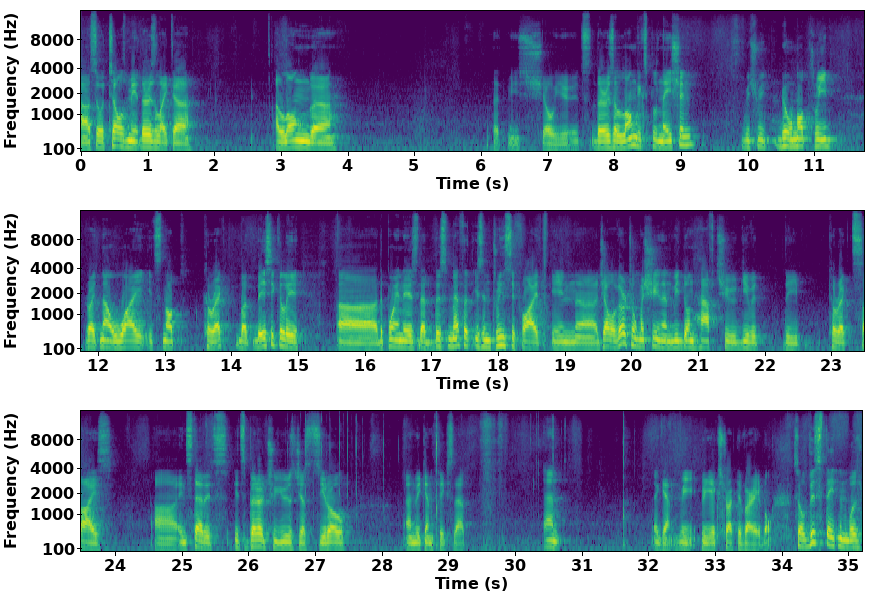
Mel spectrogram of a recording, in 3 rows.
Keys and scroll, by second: 28.0 alt+Return, 30.6 alt+super+v.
